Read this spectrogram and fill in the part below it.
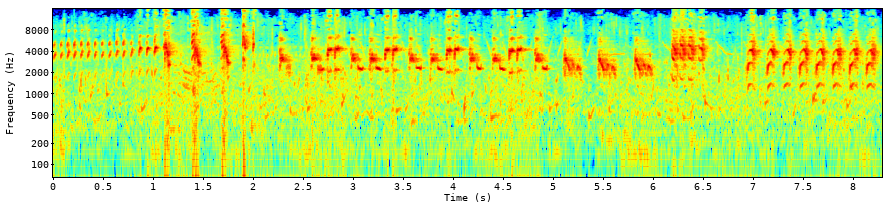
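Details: Small songbird delivering harsh but melodious shot-like notes as a master song to trigger oriental magpie-robin singing: squawky chattering phrases, clipped high whistles, and closing rapid repeated chips.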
